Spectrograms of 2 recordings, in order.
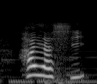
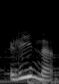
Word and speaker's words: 林: Quand vous avez deux arbres, ça se prononce hayashi en lecture japonaise, ça veut dire un bois. Et la lecture an, du coup, ça sera lin.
